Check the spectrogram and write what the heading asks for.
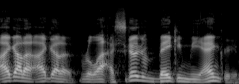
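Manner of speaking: ordinary talk, nothing marked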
